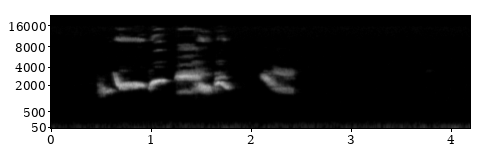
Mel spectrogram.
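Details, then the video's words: Blackbird song phrase with a rich, warbling whistle that rises and dips. It is followed by a brief chuckling flourish and a short slurred note, then a faint low hum and silence. "Amsel Gesang - Merle Noir Chant - Blackbird Song - Mirlo Cantando"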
